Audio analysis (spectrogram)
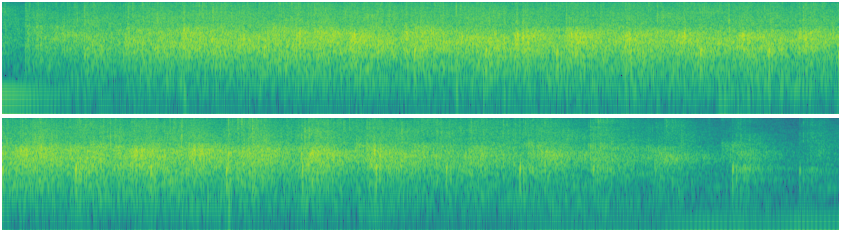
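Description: Audience applause at a school board of education meeting fills the room, steady and dense for several seconds before thinning into scattered claps near the end.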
